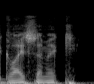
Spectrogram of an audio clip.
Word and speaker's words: glycemic: That's what the glycemic, did I say that right? – Glycemic, yep. So the glycemic index.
